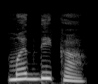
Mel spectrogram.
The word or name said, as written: ಮುದ್ದಿಗೆ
